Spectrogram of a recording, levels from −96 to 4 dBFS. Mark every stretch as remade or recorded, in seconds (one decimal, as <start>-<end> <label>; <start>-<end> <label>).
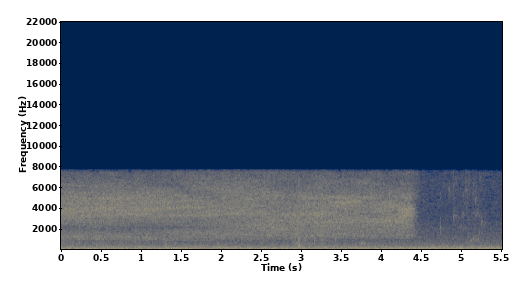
0.0-0.9 recorded; 0.9-1.5 remade; 1.5-2.6 recorded; 2.6-4.4 remade; 4.4-5.5 recorded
